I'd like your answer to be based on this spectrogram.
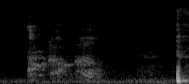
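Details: African grey parrot makes a few throaty sounds, then one short, sharp cough-like burst imitating a man: imitated cough.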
